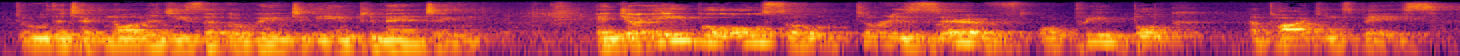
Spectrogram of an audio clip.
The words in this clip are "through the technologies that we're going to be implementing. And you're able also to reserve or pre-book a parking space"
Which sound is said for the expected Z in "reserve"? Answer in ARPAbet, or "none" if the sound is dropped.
Z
